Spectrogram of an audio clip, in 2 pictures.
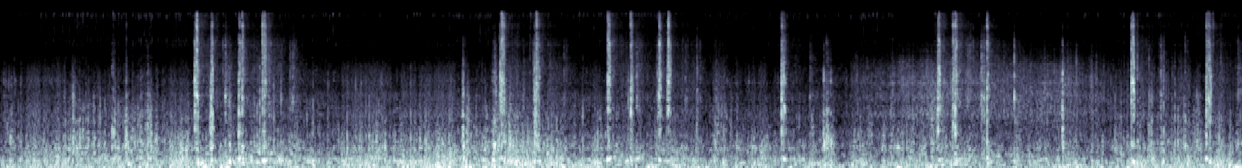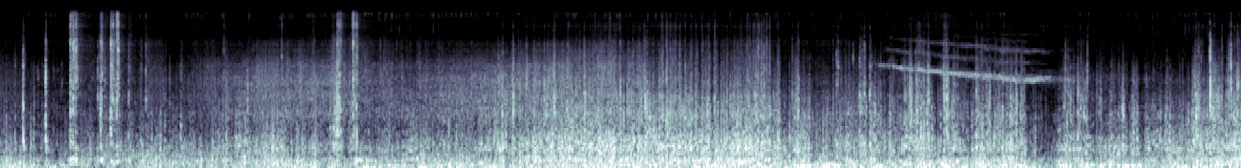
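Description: Fireworks display: aerial shells bursting in a quick irregular run of sharp bangs and crackles, over a steady rumble of wind on the microphone. Near the end come two falling whistles.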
